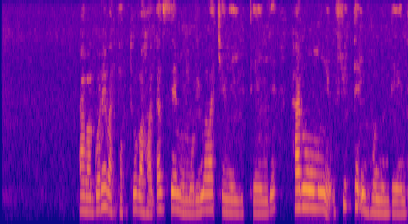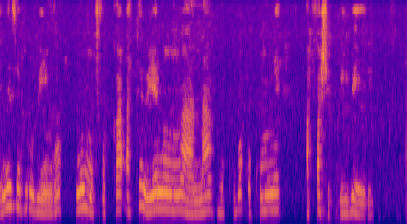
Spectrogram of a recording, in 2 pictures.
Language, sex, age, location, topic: Kinyarwanda, female, 36-49, Kigali, health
